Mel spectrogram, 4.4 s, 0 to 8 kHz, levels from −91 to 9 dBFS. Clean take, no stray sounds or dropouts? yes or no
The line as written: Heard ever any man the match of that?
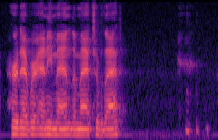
no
